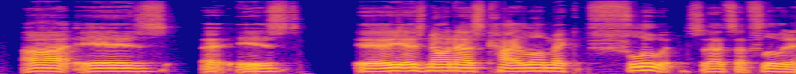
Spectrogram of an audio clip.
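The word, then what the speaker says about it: coelomic: yeah occur to occur respir let's see the pronunciation here reciprocally or reciprocally or together while the uh colomic fluid kyomic or kyomic fluid serves as a hydroskeleton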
